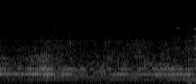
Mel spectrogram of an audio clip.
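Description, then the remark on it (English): A plane's steady engine drone with strong humming harmonics holds at a constant level throughout, like a propeller aircraft passing overhead, with no voices present. “Now, this verse is too important for me to let that plane take it away, okay?”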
